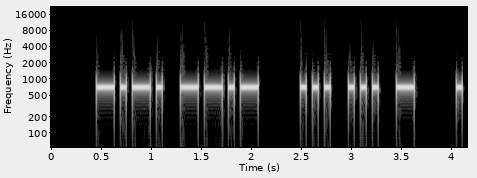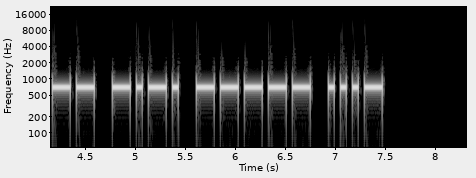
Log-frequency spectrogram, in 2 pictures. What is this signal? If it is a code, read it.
Morse code, heard as a keyed tone, about 21 wpm, 700 Hz. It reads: CQ SST WC0V
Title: K1USN SST QSO Practice - 20wpm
